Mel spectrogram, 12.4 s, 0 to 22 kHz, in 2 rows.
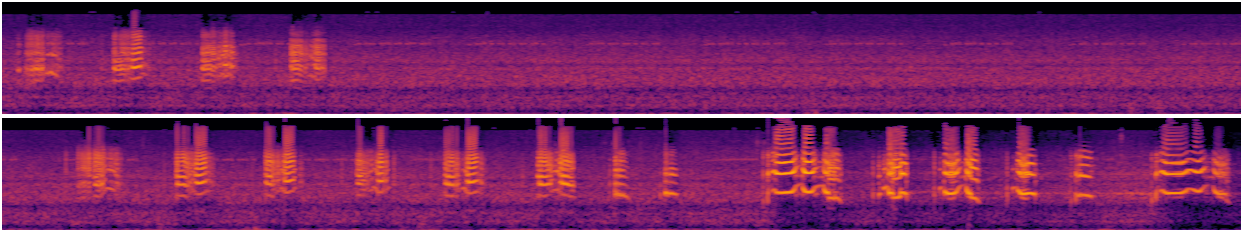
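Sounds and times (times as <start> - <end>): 
Pallas's fish eagle giving harsh honking calls: 0.0 - 1.6, 6.6 - 12.3
steady low outdoor hum: 0.0 - 12.3.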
